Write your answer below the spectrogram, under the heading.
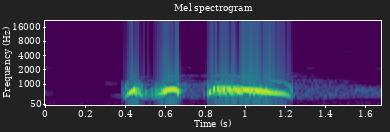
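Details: One phrase from a spotted dove decoy calling at dawn to attract wild doves: two soft, quick hooting notes and then a long, smooth coo that sinks gently in pitch.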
